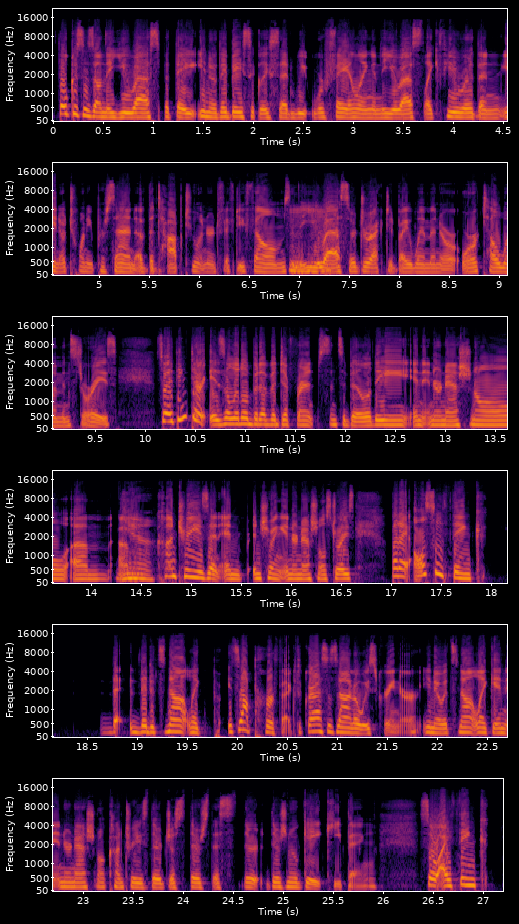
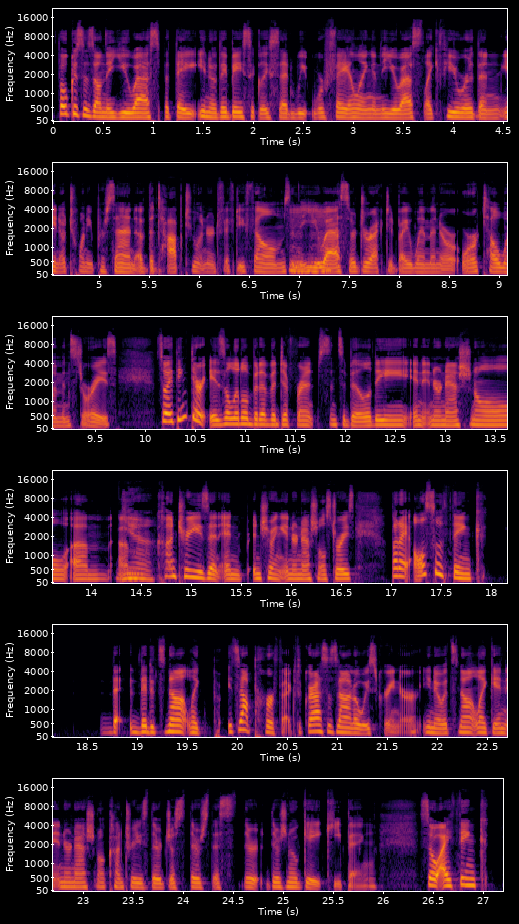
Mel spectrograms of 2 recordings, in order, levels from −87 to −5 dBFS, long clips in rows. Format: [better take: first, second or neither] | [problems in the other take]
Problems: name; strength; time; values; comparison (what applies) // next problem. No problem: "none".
second | distortion; slight; 8% of the sound clipped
